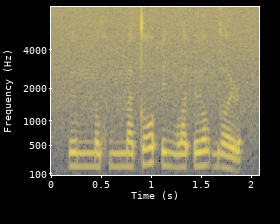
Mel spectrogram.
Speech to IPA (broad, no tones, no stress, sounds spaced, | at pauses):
ø mː a xʷ mː a t ɔ ʔ e ŋ lˠ e ʔ ø lˠ ɡ ʌ ɭ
